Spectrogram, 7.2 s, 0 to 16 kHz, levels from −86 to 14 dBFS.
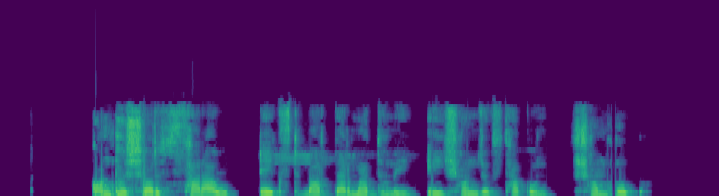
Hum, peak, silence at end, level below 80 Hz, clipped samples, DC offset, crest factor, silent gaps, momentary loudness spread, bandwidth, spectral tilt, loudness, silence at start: none; 0 dBFS; 0.75 s; -50 dBFS; under 0.1%; under 0.1%; 16 dB; 2.40-2.58 s, 5.57-5.70 s; 10 LU; 8 kHz; -4 dB/octave; -16 LUFS; 0.95 s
